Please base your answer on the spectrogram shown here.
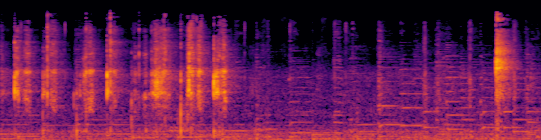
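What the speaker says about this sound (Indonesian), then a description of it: "Kita aduk rata semuanya." Vegetable fritter batter with garlic, salt, seasoning, turmeric and pepper being stirred in a bowl, a run of close, rhythmic scraping clinks from the utensil for about three seconds, then softer intermittent taps and a final sharp clink.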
